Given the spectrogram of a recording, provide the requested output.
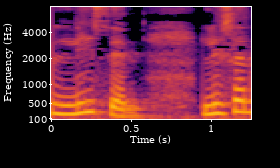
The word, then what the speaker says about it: listen: LISTEN লিসেন, এখানে দেখো টি এর উচ্চারণটা কি হবে না, আমাদের উজ্জ রাখতে হবে। তো এখানে যেহেতু পরপর দুটি কি আছে কনসোন্যান্ট আছে এবং সেক্ষেত্রে তার আগে একটি ভাওয়েল আই আছে, তাই সেক্ষেত্রে আমরা টি এর উচ্চারণ করব না, এখানে একদম ডাইরেক্ট আমরা বলবো লিসেন মানে কি কোনো শোনা,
